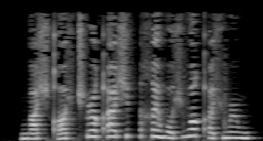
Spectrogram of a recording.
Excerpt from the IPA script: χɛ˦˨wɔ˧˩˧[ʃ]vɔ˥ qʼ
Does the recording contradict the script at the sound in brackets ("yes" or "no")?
no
